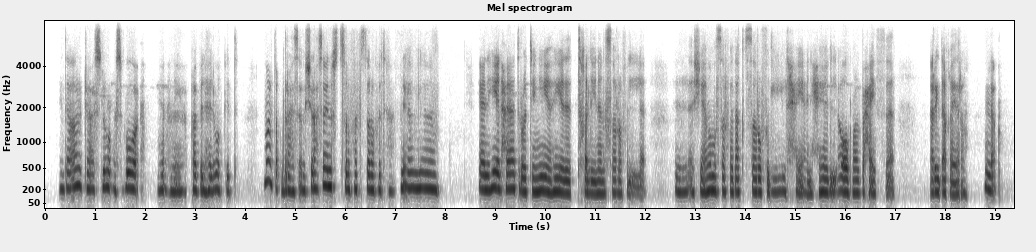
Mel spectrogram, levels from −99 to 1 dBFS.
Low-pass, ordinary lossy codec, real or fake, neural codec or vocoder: 7.2 kHz; Opus, 24 kbps; real; none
